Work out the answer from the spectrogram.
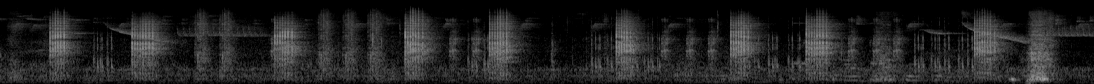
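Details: A plate-billed mountain toucan in cloud forest gives dry, rattling, ratchet-like bursts, roughly one each second, harsh and mechanical in tone, with faint background forest noise.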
